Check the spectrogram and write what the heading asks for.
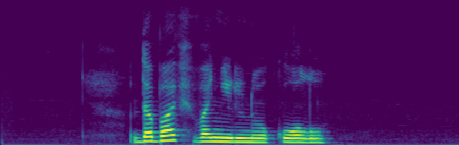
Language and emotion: Russian, neutral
